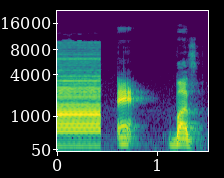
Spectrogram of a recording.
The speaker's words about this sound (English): Buzzer.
